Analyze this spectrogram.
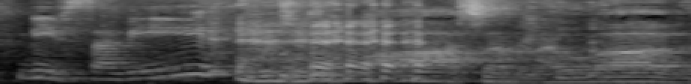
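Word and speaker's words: Vivre sa vie: Our first Godard was Her Life to Live, which the French pronunciation is... Vive sa vie.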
